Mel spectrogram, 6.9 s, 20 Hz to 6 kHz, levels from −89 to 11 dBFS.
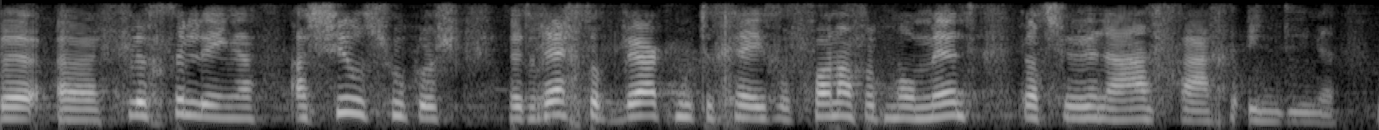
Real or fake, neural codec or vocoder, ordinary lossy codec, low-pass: fake; codec, 44.1 kHz, 3.4 kbps, Pupu-Codec; none; 5.4 kHz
